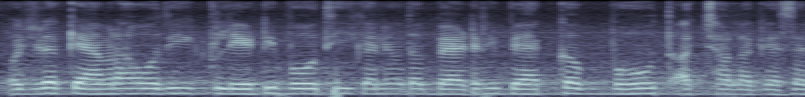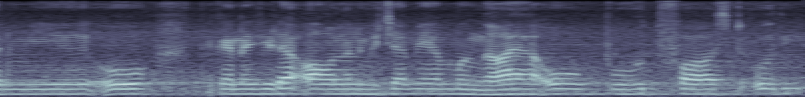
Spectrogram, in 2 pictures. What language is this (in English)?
Dogri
